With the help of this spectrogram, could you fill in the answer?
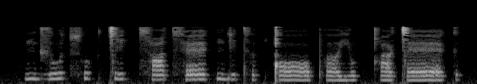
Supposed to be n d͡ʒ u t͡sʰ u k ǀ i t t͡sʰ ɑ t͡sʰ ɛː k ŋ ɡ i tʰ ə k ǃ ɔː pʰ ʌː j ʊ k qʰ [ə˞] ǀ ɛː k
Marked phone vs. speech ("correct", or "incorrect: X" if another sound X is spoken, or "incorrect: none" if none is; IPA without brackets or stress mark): correct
